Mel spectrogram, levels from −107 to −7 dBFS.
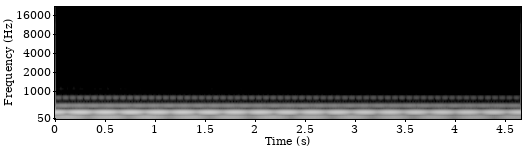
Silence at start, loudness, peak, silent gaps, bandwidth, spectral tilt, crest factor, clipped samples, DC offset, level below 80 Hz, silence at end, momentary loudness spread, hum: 0 s; -35 LUFS; -24 dBFS; none; 0.8 kHz; -15 dB/octave; 10 dB; under 0.1%; under 0.1%; -76 dBFS; 0 s; 5 LU; none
